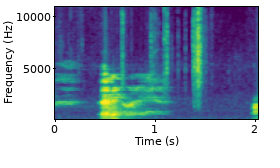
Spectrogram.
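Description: A pistol magazine clicks out during a reload.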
